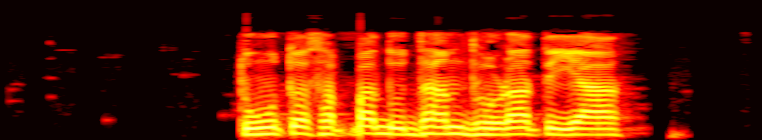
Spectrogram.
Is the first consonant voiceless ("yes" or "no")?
yes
